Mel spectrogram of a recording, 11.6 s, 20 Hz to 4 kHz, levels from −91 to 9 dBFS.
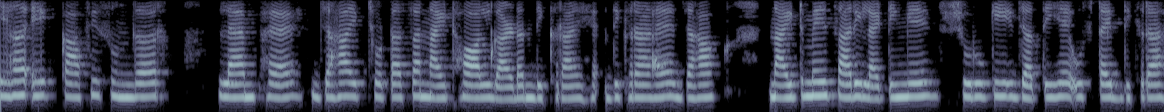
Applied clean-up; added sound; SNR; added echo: none; none; none; none.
